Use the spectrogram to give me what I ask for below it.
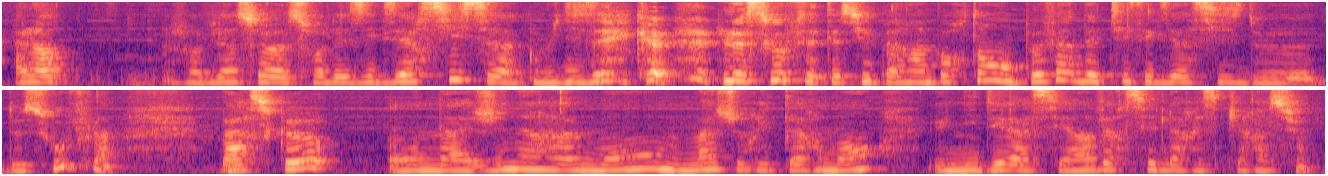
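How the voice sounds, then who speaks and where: With a little hiss or hum in the background, a woman with a mid-range, dark-toned voice talks at normal speed. She's a voice coach being interviewed about how speech works, and she illustrates her points by performing example phrases in different voices and tones.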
